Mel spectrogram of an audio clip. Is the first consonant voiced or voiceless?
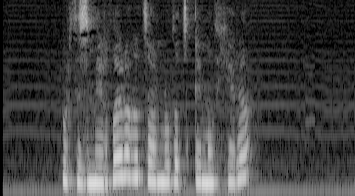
voiced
